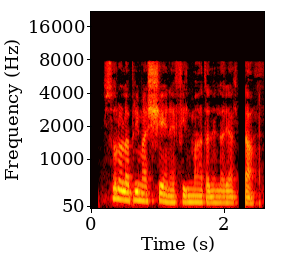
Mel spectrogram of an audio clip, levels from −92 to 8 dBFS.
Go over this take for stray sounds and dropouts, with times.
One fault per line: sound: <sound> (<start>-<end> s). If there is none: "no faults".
sound: dropout (2.2-2.3 s)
